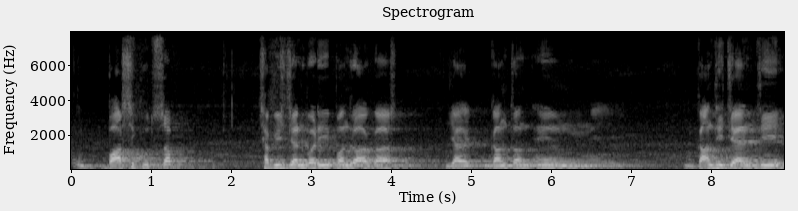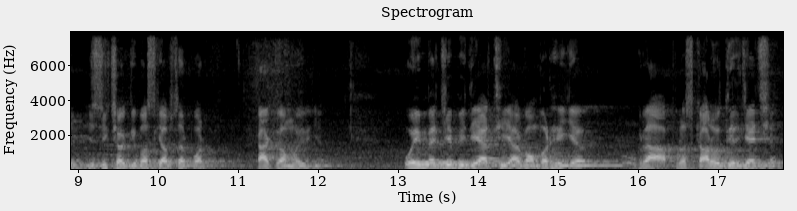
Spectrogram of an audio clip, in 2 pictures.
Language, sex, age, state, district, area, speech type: Maithili, male, 45-60, Bihar, Supaul, rural, spontaneous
